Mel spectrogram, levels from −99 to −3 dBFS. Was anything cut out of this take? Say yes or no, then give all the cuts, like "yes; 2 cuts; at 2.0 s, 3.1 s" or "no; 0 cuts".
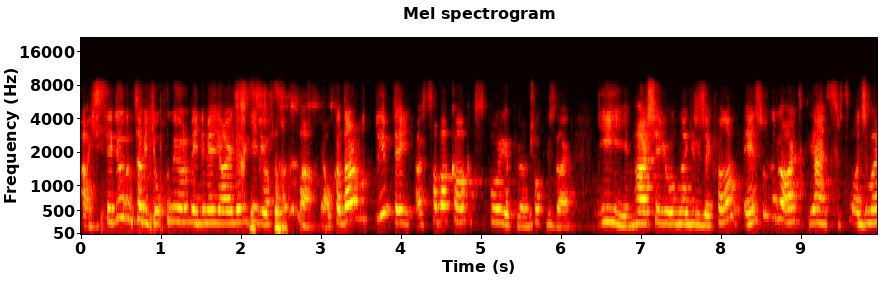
yes; 4 cuts; at 0.9 s, 3.9 s, 5.6 s, 6.4 s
